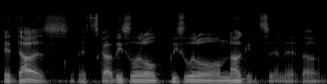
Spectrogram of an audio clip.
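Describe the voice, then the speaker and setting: Male podcast host from the US, deep, gravelly voice, dry humor. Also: fairly even intonation, normal speed, slight background noise. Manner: dry humor, laughs easily. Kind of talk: casual chat.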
